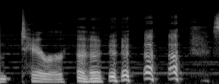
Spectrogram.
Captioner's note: laughing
